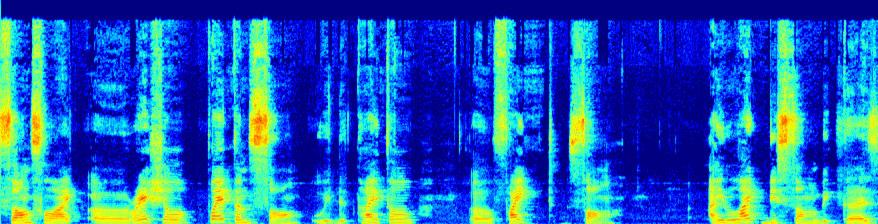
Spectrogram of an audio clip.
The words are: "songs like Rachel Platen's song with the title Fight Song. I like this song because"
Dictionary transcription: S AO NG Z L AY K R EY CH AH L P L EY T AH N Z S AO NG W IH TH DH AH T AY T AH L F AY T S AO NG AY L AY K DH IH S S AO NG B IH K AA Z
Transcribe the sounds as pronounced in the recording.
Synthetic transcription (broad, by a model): S AO NG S L AY K R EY SH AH L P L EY T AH N S AO NG W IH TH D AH T AY T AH L F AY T S AO NG AY L AY K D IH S S AO NG B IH K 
